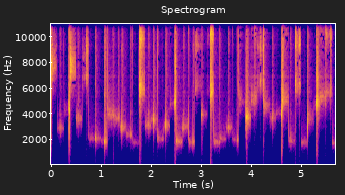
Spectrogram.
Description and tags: Zajo Loop22 02 classic-liquified-rwrk
a few experiments processing one of the beautiful hip-hop beat uploaded by Zajo (see remix link above)
a classic liquifing filter stereo lfo over 11 semitones pitched up beat. it can be useful for dub and wet compositions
